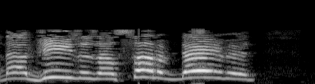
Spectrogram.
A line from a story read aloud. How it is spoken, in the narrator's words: yelling out above the crowd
